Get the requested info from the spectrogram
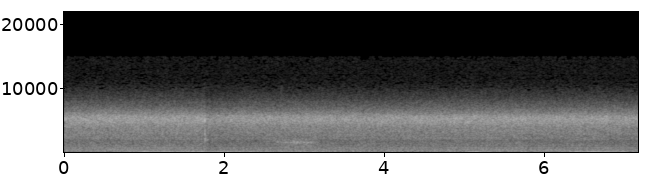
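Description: Amtrak passenger train standing at the platform, giving off a steady machine hiss with a low hum underneath.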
